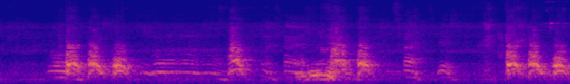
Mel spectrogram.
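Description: A poodle puppy cries in short, high, quavering yelps, often in quick bursts of three.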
